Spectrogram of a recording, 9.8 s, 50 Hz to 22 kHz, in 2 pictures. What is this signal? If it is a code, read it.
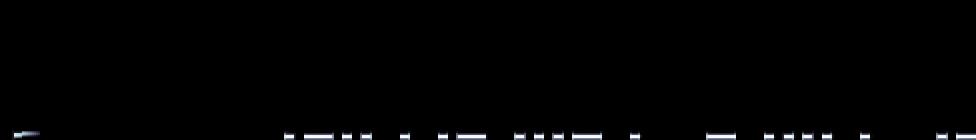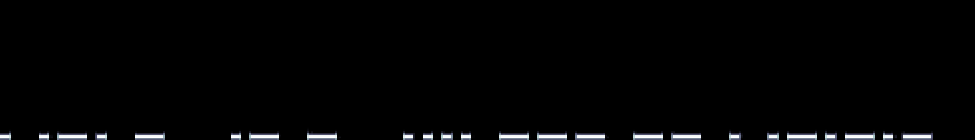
Morse code, heard as a keyed tone, about 25 wpm, 700 Hz. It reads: LEAVE THE ART AT HOME.
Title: Sentences from Top 1000 Words - Review Part 3 - 25wpm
